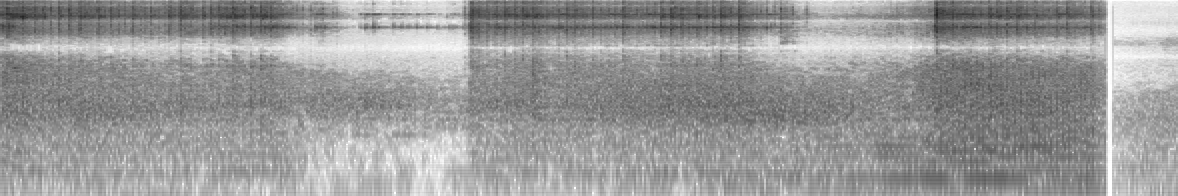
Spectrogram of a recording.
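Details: Old Japanese Maruyama two-stroke chainsaw, previously stumbling and dying when revved hot, after replacing carburetor pump diaphragm and gasket set; picks up cleanly when revved and settles back without stumbling or dying; healthy.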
